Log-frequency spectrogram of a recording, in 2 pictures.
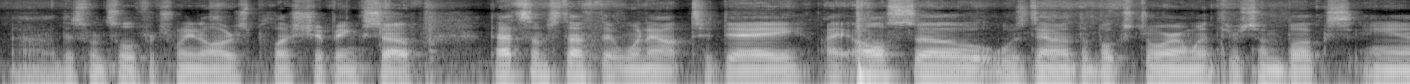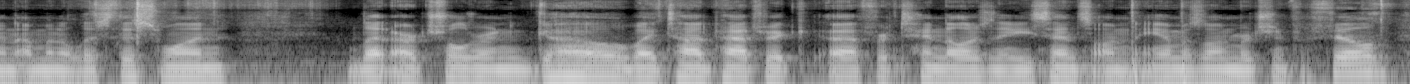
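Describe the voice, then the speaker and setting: A man's voice: lowish voice, fairly even intonation, a little fast, mellow. A man chatting casually in a vlog about his own work, offhand and thinking aloud as he goes. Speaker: online reseller and bookstore owner, vlog host. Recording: clear background noise.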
